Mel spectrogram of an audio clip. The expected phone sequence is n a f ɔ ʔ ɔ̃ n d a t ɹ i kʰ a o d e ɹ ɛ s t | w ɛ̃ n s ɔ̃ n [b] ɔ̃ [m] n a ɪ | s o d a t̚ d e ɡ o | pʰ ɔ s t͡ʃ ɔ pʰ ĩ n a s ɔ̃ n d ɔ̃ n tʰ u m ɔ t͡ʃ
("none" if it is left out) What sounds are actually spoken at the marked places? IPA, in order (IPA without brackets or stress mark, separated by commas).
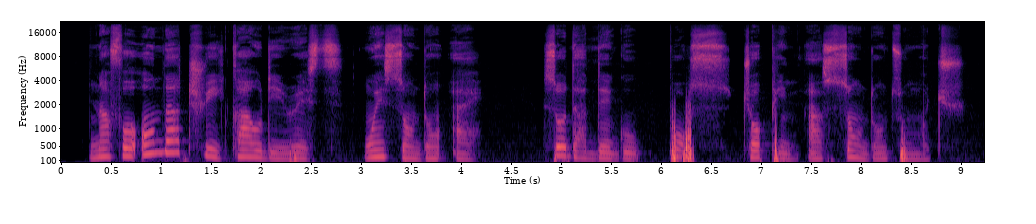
d, none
